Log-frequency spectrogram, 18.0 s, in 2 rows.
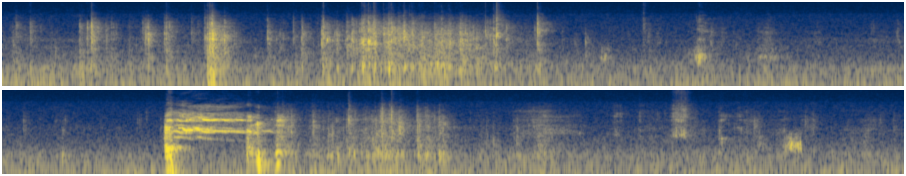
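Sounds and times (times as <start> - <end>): person chewing crunchy popcorn: 15.1 - 18.0.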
